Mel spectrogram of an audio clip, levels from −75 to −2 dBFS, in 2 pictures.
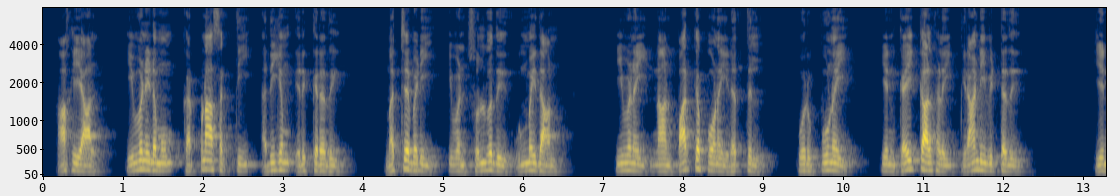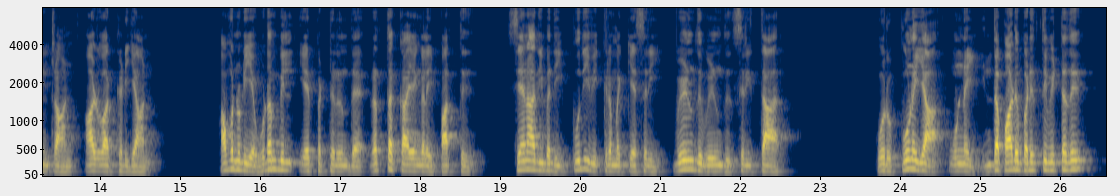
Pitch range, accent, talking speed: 105-130 Hz, native, 90 wpm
